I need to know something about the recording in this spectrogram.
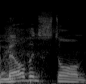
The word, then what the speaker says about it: Melbourne Storm: As I love to hear some people call them the Melbourne Storms. Storms. I'm all for them pronouncing the team name wrong.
